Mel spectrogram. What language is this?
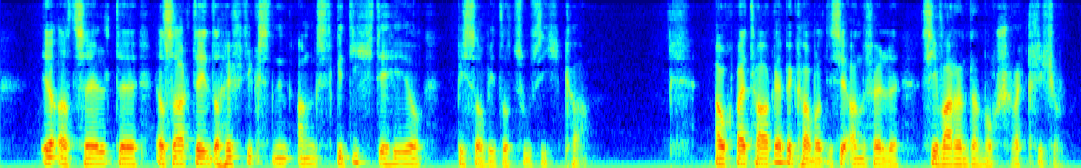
German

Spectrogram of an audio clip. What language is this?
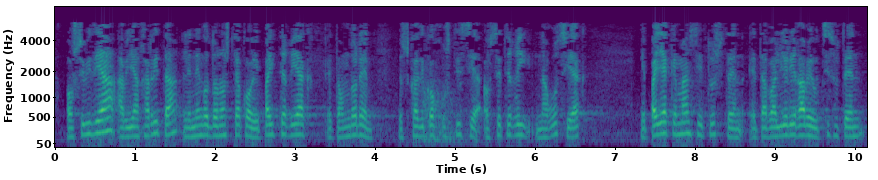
Basque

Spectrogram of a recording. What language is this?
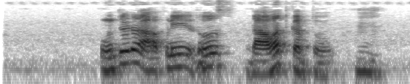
Wadiyara Koli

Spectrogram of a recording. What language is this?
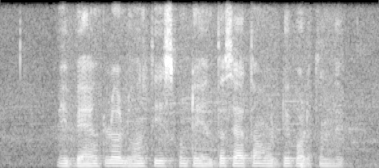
Telugu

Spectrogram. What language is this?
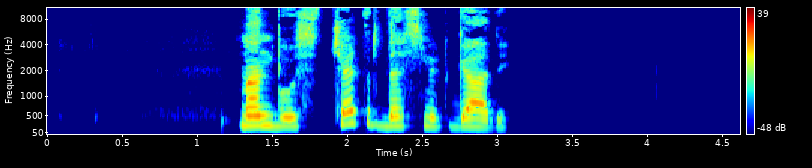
Latvian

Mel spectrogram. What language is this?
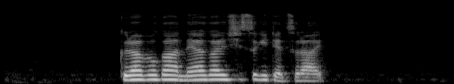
Japanese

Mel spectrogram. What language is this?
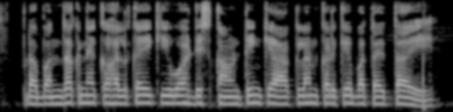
Magahi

